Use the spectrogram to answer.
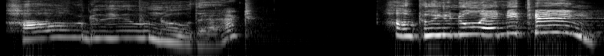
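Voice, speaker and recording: A woman playing an excitable, skeptical fact-checker with an exclamatory, sardonic manner in a comic sci-fi audio drama. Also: high voice, slow pace, exaggerated voice. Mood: agitated.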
